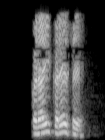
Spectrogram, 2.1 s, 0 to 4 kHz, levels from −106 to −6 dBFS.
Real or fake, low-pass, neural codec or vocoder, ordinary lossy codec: real; 3.6 kHz; none; MP3, 16 kbps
